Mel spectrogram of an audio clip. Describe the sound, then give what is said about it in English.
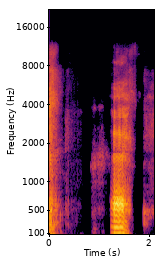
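A dog snores nearby: one loud, rough snort dominates, with softer snuffling breaths before and after it and quiet gaps in between. No one speaks. “My dog is snoring beside me.”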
